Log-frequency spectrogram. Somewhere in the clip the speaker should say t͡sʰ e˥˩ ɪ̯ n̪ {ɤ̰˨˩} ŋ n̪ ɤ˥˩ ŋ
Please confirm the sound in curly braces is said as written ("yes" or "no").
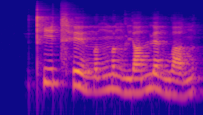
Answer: no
